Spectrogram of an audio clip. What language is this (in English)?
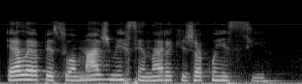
Portuguese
